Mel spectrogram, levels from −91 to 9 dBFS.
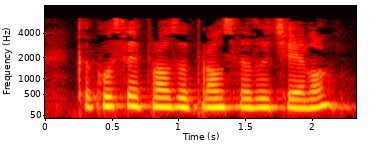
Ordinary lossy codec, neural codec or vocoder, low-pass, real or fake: MP3, 24 kbps; codec, 16 kHz, 1 kbps, FunCodec, trained on Chinese and English, 50 frames a second; 7.2 kHz; fake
